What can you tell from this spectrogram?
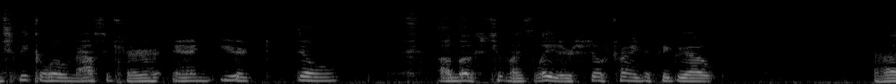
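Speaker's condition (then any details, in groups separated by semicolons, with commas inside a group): Cerebral palsy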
